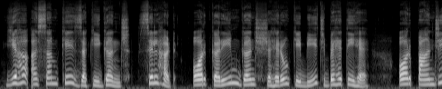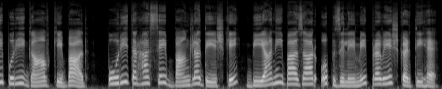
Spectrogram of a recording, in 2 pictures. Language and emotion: Hindi, neutral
